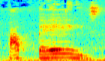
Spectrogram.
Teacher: é acentuada sim porque eu pés e ela é mais forte é a sílaba mais forte né que é a última sílaba da palavra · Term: sílaba tônica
